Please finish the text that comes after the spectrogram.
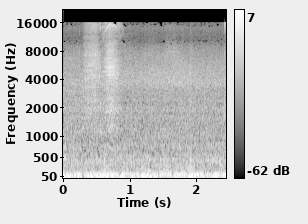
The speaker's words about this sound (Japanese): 今日福岡県は雨が降ってますね今あの整骨院に向かって車を走らせてるとこなんですけど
